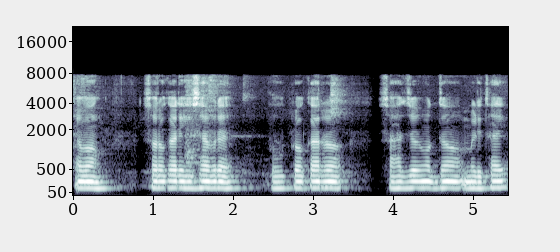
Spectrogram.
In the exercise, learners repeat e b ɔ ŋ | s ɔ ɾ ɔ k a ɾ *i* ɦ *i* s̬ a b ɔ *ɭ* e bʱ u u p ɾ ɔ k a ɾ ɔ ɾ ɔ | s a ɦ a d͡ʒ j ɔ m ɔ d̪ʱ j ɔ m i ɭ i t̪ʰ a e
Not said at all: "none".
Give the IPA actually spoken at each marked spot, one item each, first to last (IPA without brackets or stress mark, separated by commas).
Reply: i, i, ɾ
